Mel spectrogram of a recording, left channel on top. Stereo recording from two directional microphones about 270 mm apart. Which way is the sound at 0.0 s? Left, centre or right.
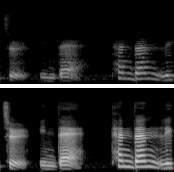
Right.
